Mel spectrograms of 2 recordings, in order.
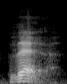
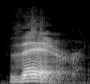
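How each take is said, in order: First: The final R is dropped with a relaxed tongue. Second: The final R is pronounced with a tense tongue.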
